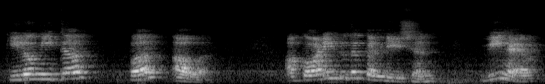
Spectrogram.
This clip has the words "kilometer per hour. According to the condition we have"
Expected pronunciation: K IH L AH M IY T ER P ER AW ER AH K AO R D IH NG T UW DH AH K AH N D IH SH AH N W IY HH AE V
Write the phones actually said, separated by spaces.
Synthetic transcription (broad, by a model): K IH L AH M IY T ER P ER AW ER AH K AO R D IH NG T UW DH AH K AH N D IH SH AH N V IY HH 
